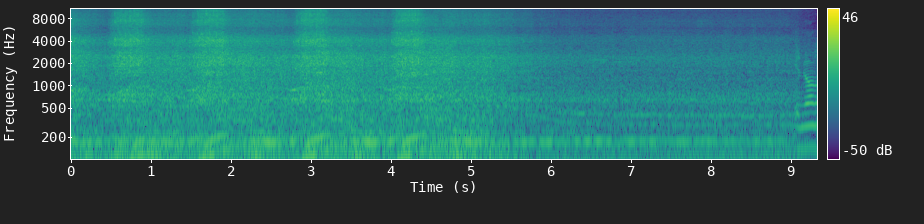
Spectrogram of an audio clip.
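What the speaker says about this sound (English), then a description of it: "listen to the rumble out back a little bit" A 1957 Chevrolet Bel Air convertible's V8 revs in several loud, rhythmic bursts, then settles into a steady, deep exhaust rumble at idle, heard close from behind the car.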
